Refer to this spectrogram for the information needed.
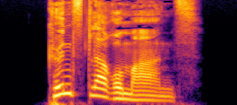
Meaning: genitive singular of Künstlerroman
- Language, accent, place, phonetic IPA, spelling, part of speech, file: German, Germany, Berlin, [ˈkʏnstlɐʁomaːns], Künstlerromans, noun, De-Künstlerromans.ogg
